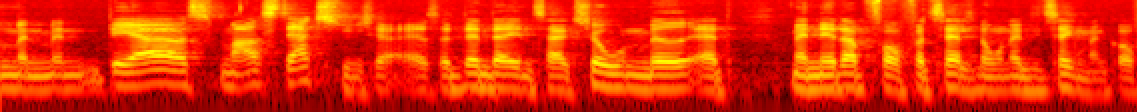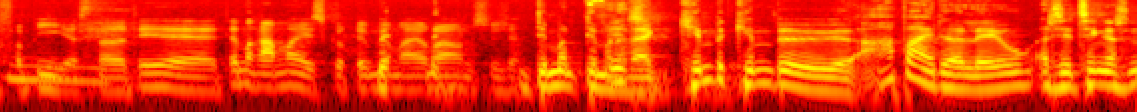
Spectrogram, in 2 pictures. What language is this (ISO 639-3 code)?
dan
